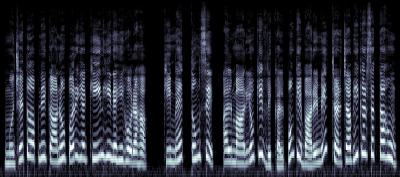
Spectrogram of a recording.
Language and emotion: Hindi, surprised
